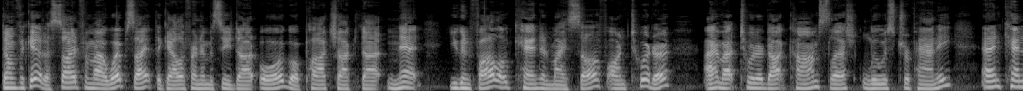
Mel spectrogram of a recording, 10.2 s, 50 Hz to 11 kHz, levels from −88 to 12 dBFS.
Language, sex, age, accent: English, male, 30-49, American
